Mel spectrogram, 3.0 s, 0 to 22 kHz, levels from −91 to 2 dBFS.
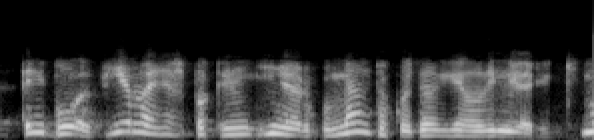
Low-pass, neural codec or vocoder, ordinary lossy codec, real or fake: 7.2 kHz; codec, 44.1 kHz, 2.6 kbps, SNAC; MP3, 48 kbps; fake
